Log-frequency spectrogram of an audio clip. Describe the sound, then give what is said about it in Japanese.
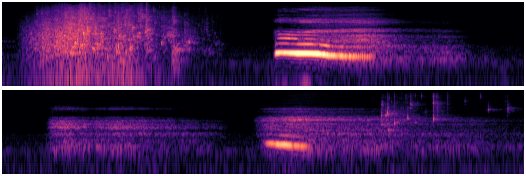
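Bathwater sloshing in a bathtub as two people settle in to soak, in four separate surges, each a swishing wash with wet, gurgling ripples, separated by short quiet pauses; no one speaks. “ほら、肩まで浸からないと風邪ひくよ。”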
